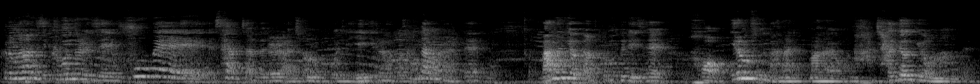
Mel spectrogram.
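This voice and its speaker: Animated woman preaching in echoey church. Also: fairly low pitch, a little fast. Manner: animated, acts out quoted voices, laughs often. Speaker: missionary preacher. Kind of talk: sermon. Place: church sanctuary. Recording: echoey church hall, distant mic, faint noise.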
